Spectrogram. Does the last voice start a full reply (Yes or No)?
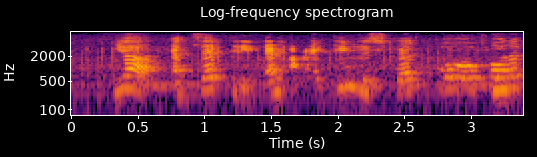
No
